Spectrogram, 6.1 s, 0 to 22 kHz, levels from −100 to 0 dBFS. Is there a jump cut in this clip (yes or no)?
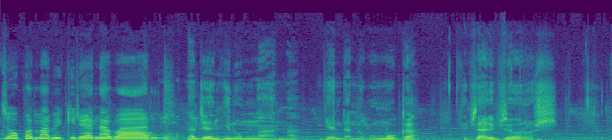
yes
